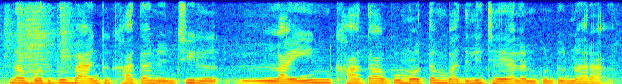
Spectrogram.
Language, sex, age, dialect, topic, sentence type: Telugu, female, 18-24, Central/Coastal, banking, question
